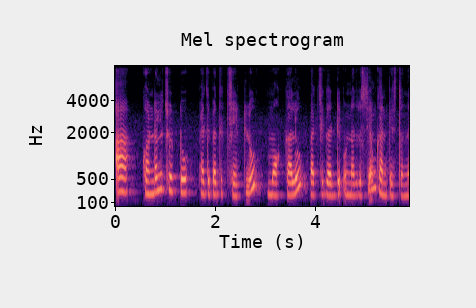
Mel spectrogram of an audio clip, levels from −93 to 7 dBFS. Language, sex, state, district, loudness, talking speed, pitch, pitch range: Telugu, female, Andhra Pradesh, Anantapur, -21 LUFS, 110 wpm, 230 Hz, 210-265 Hz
